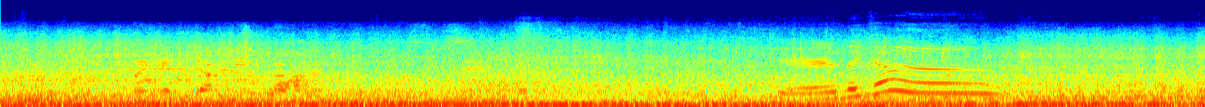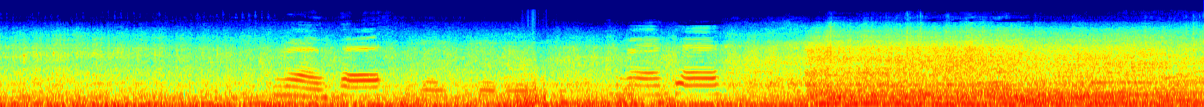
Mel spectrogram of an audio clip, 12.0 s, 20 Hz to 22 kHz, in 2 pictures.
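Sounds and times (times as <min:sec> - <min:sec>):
tyres on the road: 0:00.0 - 0:12.0
vehicle engine rumble: 0:00.0 - 0:12.0.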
